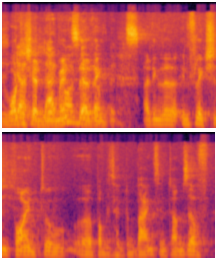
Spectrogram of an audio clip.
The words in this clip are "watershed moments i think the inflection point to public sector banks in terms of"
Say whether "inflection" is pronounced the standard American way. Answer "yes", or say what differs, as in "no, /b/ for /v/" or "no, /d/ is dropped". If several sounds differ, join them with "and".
yes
